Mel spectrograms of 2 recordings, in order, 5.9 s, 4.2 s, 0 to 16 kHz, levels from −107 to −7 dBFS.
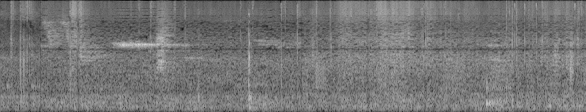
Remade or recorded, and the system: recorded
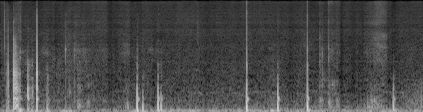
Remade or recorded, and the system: remade, autoencoder, DAC-VAE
